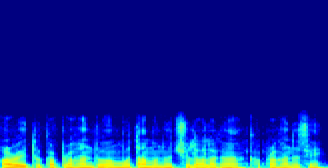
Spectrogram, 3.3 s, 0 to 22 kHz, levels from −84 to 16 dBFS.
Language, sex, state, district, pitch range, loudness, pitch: Nagamese, male, Nagaland, Kohima, 100-115 Hz, -18 LUFS, 105 Hz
